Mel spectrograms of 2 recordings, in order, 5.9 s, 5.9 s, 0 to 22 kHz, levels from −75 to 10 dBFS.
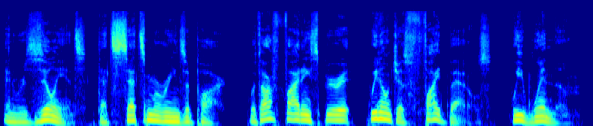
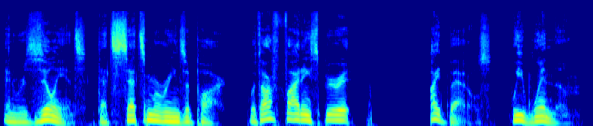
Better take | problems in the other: first | audio cutting out; at 3.5 s for 0.5 s

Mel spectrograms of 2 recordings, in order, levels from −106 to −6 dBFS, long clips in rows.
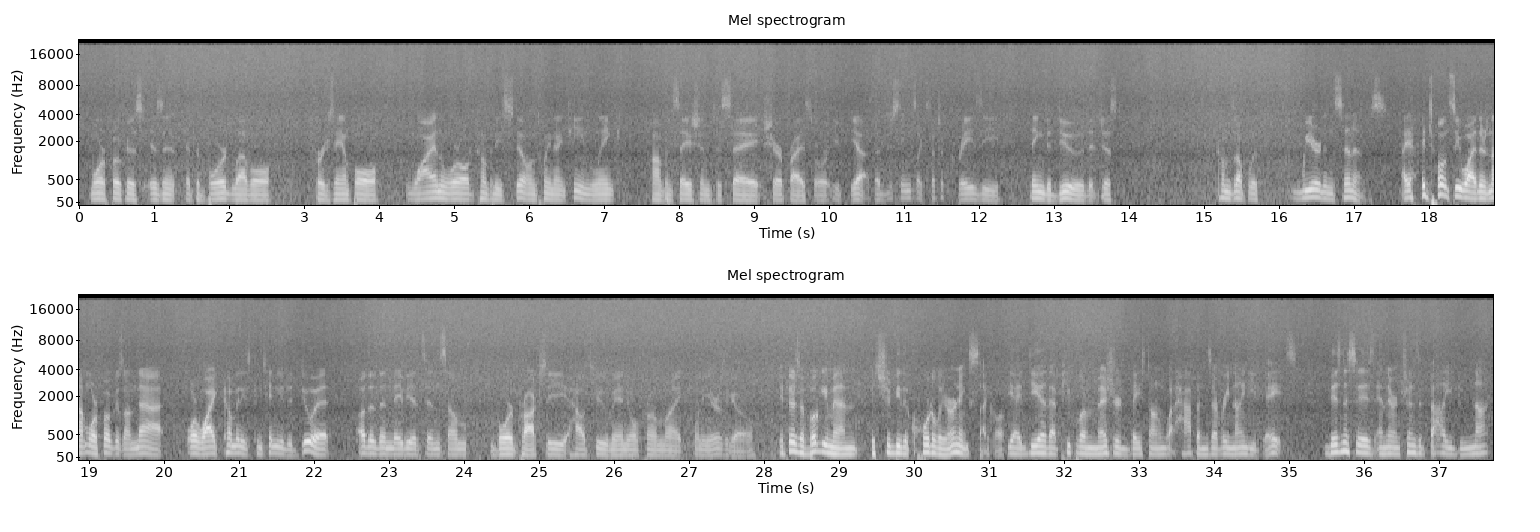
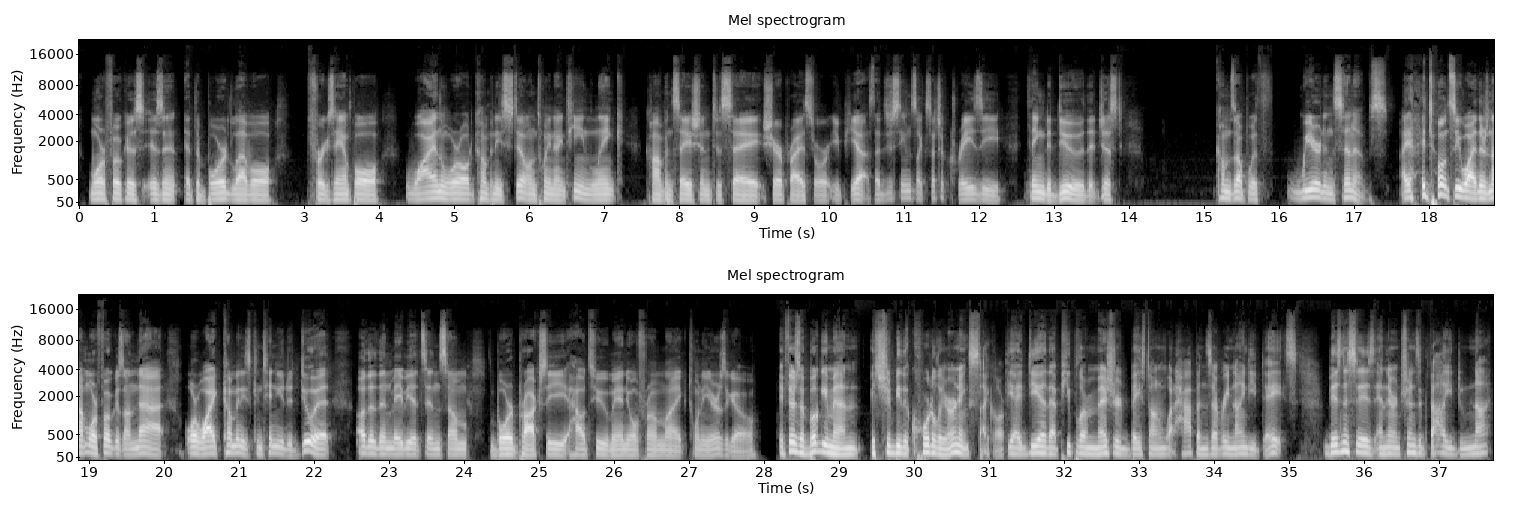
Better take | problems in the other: second | hiss; loud; throughout; 2 dB below the speech

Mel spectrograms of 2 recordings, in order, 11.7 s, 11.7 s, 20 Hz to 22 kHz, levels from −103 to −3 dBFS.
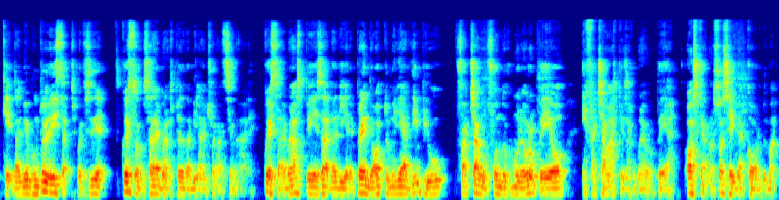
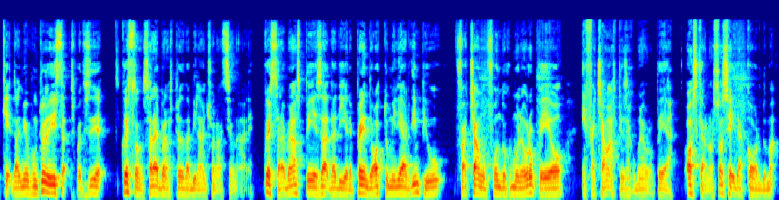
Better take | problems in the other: second | room echo; very slight; dies away in 0.3 s // off-mic speech; somewhat distant

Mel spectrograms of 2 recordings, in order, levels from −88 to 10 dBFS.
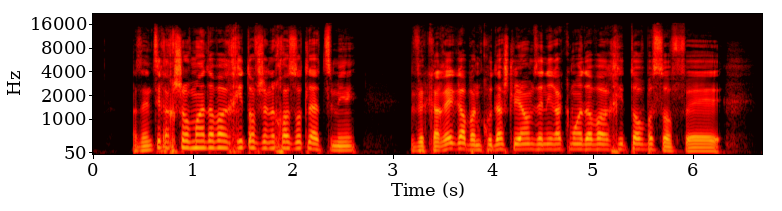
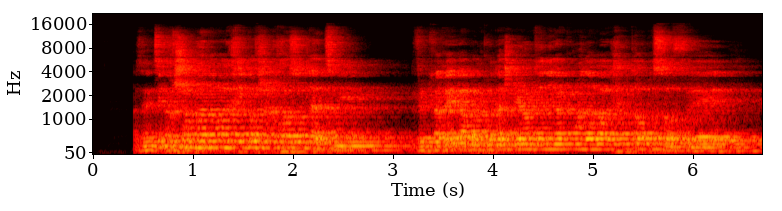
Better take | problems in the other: first | room echo; strong; dies away in 2.3 s // off-mic speech; far

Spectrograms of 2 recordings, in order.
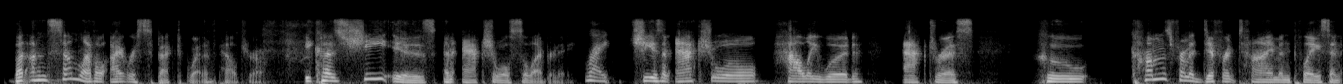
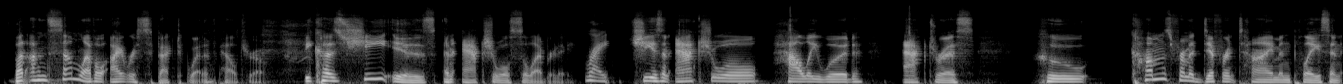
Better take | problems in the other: second | garbled, watery; badly; nothing above 8 kHz

